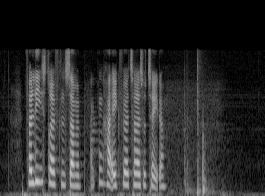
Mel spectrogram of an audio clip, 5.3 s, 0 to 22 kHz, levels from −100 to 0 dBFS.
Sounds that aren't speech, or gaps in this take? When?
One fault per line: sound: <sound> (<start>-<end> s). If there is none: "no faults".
sound: dropout (1.7-1.8 s)
sound: squeak (3.7-4.3 s)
